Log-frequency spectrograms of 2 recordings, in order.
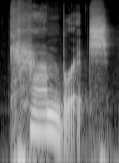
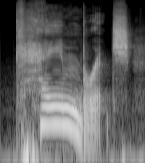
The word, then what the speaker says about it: Cambridge: uk it's cambridge but make sure that you don't pronounce this cambridge even though the name of the river is the river cam the name of the place is cambridge so the first vowel sound is an a a m it's got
